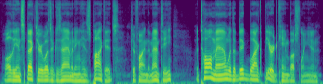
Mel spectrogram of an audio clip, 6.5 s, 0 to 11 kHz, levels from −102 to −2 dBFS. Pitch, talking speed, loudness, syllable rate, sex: 110 Hz, 195 wpm, -19 LUFS, 5.6 syllables/s, male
